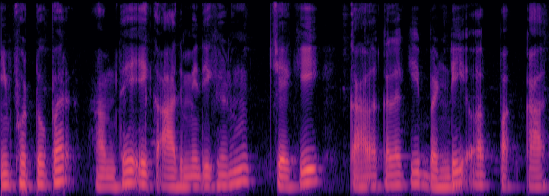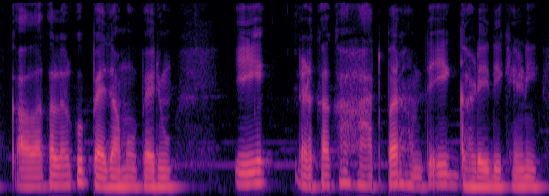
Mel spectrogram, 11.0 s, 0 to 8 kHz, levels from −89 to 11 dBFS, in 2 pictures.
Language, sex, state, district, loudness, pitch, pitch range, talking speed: Garhwali, male, Uttarakhand, Tehri Garhwal, -33 LUFS, 110 Hz, 100-125 Hz, 160 wpm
